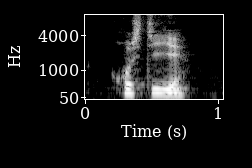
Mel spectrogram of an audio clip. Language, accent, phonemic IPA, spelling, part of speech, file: French, France, /kʁus.ti.je/, croustiller, verb, LL-Q150 (fra)-croustiller.wav
- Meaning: 1. to get crunchier 2. to crunch, munch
